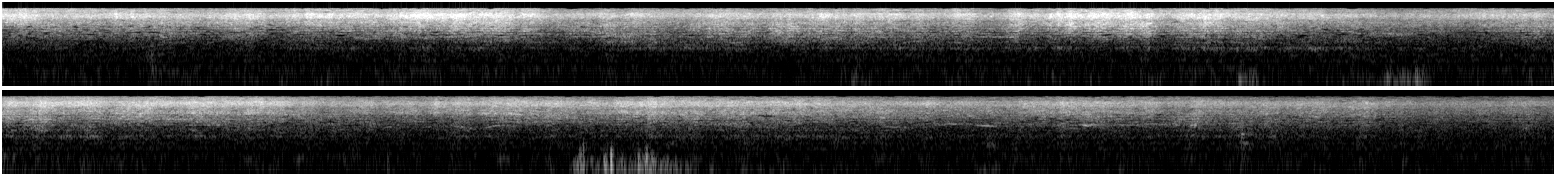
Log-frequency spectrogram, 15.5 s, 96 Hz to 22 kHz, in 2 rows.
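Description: Steam hissing from a Hunslet saddle tank steam locomotive, NCB No. 49, with a few low thumps, the loudest about eleven seconds in.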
